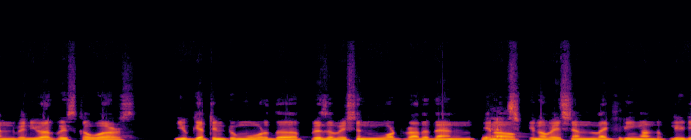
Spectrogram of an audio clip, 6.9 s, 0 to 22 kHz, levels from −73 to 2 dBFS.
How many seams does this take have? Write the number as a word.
zero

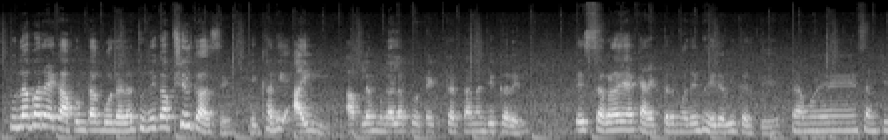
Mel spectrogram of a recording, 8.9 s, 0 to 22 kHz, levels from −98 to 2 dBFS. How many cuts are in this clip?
two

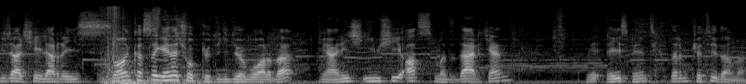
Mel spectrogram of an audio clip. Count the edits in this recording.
one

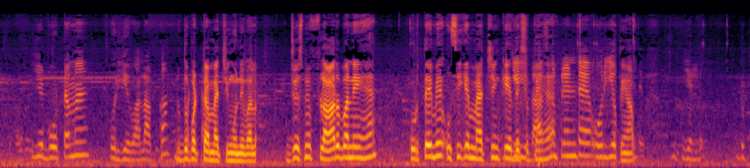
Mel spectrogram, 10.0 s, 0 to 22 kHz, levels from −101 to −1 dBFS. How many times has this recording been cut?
two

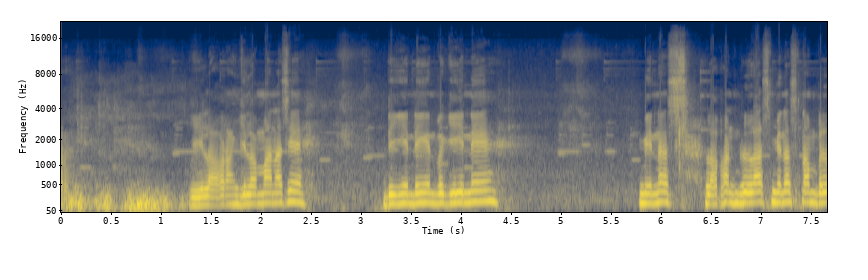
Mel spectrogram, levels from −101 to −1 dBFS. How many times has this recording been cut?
one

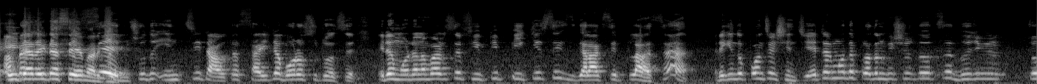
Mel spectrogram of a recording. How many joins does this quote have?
zero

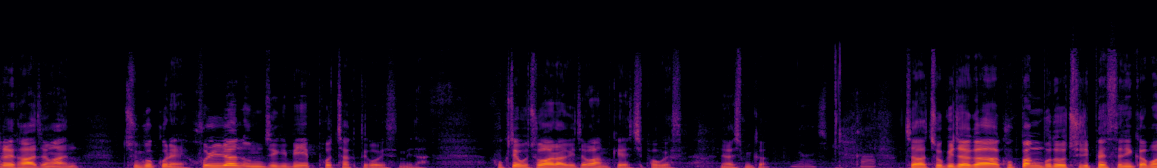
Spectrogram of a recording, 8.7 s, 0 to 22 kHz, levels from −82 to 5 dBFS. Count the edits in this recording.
one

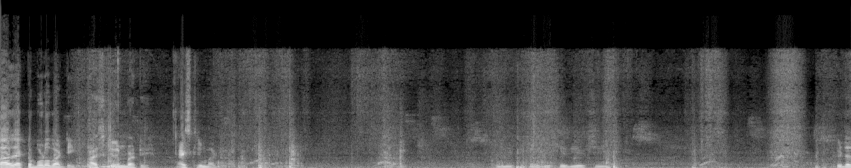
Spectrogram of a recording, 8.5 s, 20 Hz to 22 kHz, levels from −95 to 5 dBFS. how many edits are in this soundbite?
zero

